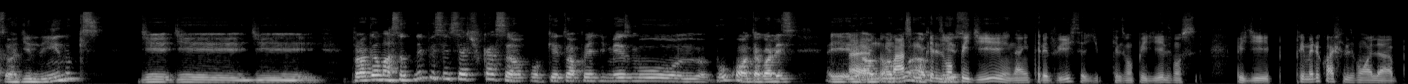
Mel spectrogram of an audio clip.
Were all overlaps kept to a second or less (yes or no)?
no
